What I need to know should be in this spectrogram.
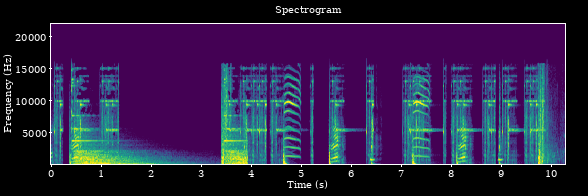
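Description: Game sound effects chime and ring as gold is collected.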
